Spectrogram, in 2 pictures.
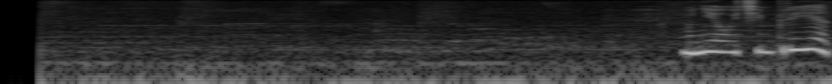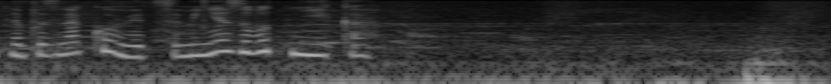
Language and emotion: Russian, positive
